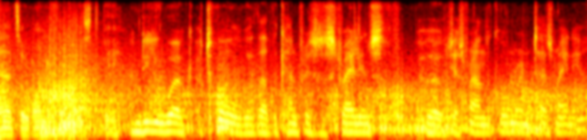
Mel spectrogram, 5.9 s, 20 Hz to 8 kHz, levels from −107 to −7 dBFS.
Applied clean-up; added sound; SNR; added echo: none; Thunder; 1 dB; none.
